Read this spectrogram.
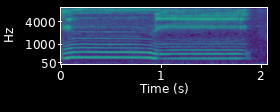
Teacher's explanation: इन्नी नून शद्द का गुन्ना हो रहा है और साथ में या मद्दा है, इसको हम लंबा भी करेंगे।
